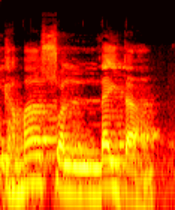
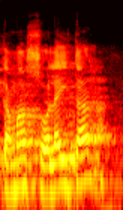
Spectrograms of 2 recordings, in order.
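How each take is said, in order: First: The L sound is doubled and held. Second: The L sound is short, not doubled. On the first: It means giving blessing. The speaker calls it right. "la bonne prononciation" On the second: It means being burned in the fire. The speaker calls it wrong. "Quand tu ne respectes pas"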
